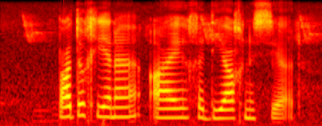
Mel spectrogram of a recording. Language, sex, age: Afrikaans, female, 18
